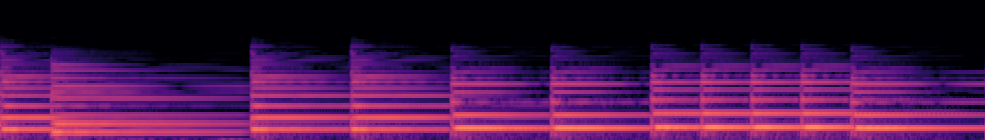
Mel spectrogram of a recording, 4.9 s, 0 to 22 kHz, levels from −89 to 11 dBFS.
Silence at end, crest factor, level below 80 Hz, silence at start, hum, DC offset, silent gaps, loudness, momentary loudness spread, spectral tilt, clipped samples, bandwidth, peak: 0 s; 12 dB; -62 dBFS; 0 s; none; under 0.1%; none; -22 LUFS; 9 LU; -8 dB/octave; under 0.1%; 5.2 kHz; -10 dBFS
